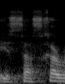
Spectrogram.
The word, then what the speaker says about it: Yisachar: Um, one, exa- one classic example is the name Yisachar, which is one of the 12 tribes, is actually spelled with two sins, two S's, right? And so, in, and so you would normally be, if you would kind of read it as spelled, it would read as Yisachar. But we don't read it Yisachar, we read it Yisachar.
